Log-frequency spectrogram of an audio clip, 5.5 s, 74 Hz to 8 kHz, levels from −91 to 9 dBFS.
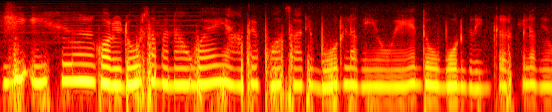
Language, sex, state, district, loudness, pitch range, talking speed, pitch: Hindi, female, Chhattisgarh, Raipur, -16 LUFS, 220-250 Hz, 230 wpm, 235 Hz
